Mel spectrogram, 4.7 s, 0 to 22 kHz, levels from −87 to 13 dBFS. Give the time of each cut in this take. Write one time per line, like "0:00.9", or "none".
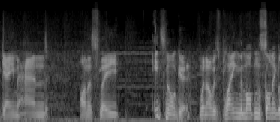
0:03.2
